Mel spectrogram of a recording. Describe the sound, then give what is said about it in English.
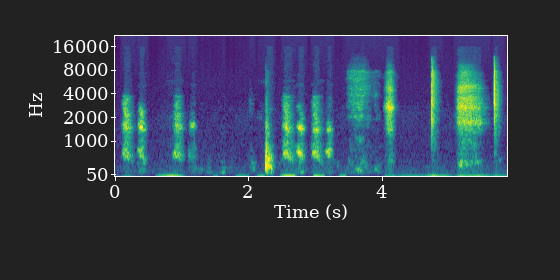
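A puppy lets out a run of short, high-pitched yips and little barks into the microphone, broken up by breathy huffs and sigh-like sounds; no one speaks. “Hearing your puppy bark twice.”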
